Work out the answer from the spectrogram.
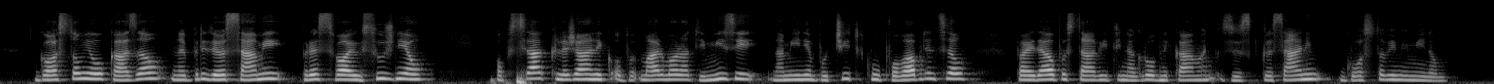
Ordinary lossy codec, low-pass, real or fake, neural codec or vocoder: none; none; fake; codec, 24 kHz, 0.9 kbps, DualCodec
